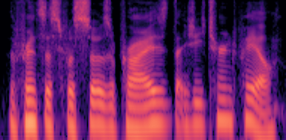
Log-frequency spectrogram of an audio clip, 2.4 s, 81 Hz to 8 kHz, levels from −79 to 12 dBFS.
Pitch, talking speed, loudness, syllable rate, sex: 130 Hz, 225 wpm, -18 LUFS, 6.0 syllables/s, male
